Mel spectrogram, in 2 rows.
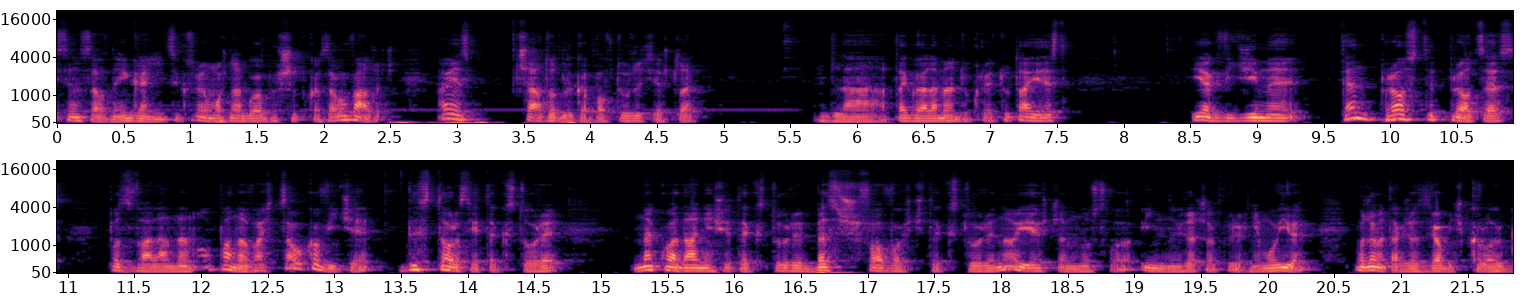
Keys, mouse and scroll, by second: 0.9 middle click, 1.9-3.9 right drag, 4.1-8.5 right drag, 10.5-13.9 drag, 15.1-19.3 right drag, 20.0-21.8 drag.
